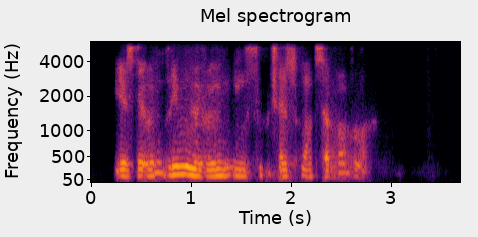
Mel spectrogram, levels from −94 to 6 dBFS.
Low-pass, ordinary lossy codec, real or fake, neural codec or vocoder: 5.4 kHz; Opus, 16 kbps; fake; codec, 16 kHz, 1 kbps, FreqCodec, smaller model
